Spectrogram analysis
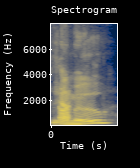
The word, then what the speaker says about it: Camus: Pronounced Camus.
